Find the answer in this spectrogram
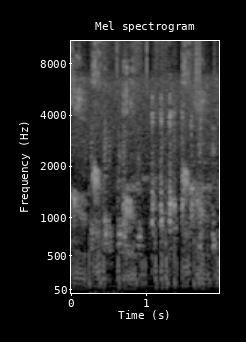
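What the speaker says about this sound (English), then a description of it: "I have loads of pigs." Pigs in Minecraft give a quick series of short, nasal oinks and grunts in close succession, fairly quiet and close.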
